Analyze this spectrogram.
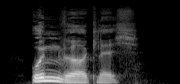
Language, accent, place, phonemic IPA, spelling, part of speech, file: German, Germany, Berlin, /ˈʊnˌvɪʁklɪç/, unwirklich, adjective, De-unwirklich.ogg
- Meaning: unreal, insubstantial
